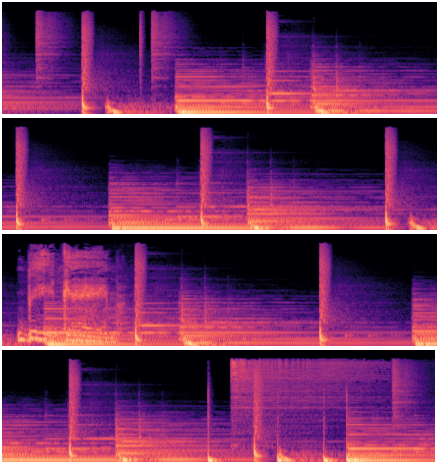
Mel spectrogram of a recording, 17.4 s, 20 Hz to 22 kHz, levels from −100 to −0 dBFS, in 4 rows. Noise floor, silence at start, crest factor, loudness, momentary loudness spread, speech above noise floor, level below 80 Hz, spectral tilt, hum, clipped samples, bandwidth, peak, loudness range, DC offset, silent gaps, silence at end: -40 dBFS; 0 s; 18 dB; -21 LUFS; 17 LU; 24 dB; -22 dBFS; -5.5 dB/octave; none; under 0.1%; 17 kHz; -2 dBFS; 4 LU; under 0.1%; none; 0 s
